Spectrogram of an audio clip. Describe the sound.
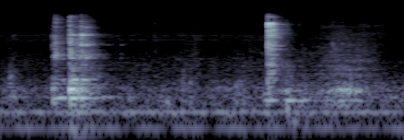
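A spoon and other utensils are taken out in a kitchen. Two sharp metallic clinking clatters stand apart with quiet between them, followed by a fainter rattle.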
